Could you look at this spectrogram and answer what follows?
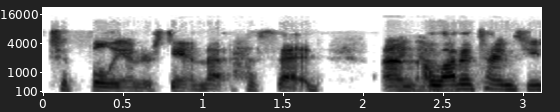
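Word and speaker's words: hesed (חסד): It's hesed. It's spelled with a CH, but we think it's hesed.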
